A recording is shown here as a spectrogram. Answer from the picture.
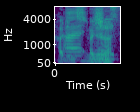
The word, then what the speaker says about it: Hudgens: Yeah, Hudgens.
